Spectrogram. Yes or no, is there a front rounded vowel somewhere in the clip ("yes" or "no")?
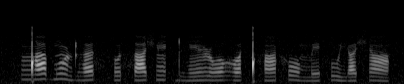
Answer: no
